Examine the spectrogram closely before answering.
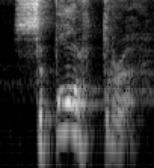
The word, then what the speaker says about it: Sepultura: That's where you say the name in Brazil. Sepultura. I've had Brazilian fans say, thank you, Shane, for saying it that way, because that is indeed the proper way to say it.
